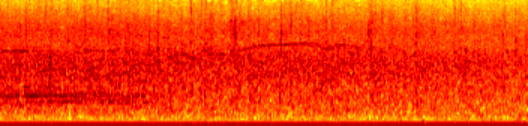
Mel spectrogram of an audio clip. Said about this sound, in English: I want to welcome those of you who regularly attend Calvary Chapel. Would those of you guys who are regular attenders, will you clap? Just let us know you're here.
